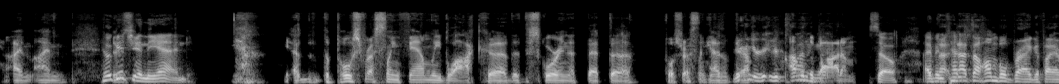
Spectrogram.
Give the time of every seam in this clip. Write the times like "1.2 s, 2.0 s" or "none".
7.5 s, 8.7 s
